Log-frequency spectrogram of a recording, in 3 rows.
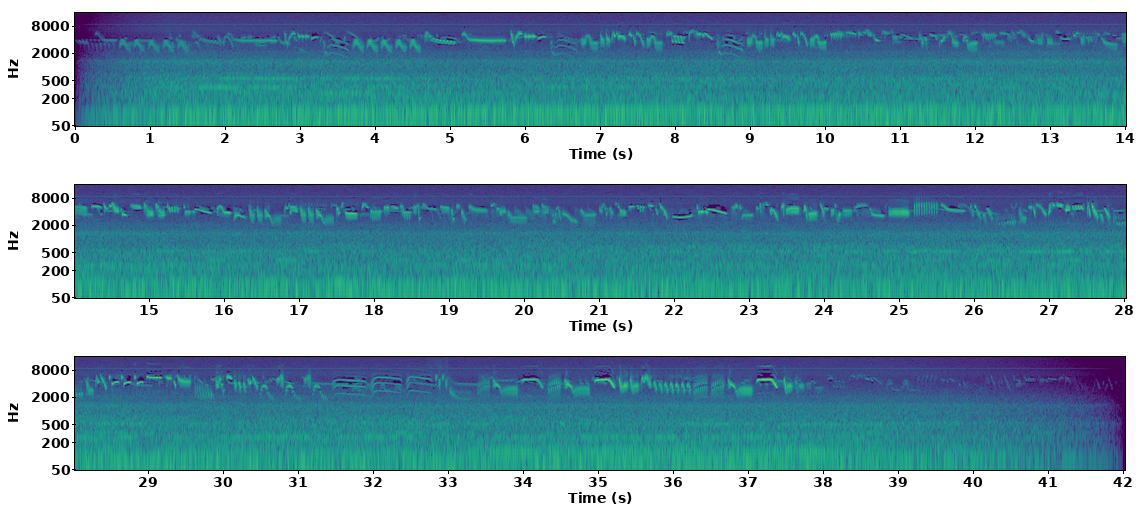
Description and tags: Eurasian Skylark, Alauda arvensis, singing high in the sky it's typical twittering song during spring. Marantz PMD671, Vivanco EM35 on parabolic shield.
skylark, Alauda-arvensis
